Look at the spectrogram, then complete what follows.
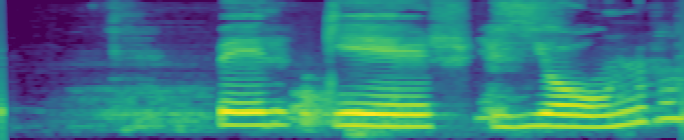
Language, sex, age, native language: Icelandic, male, 9, Icelandic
